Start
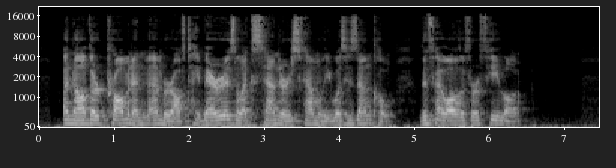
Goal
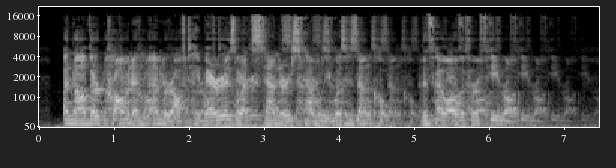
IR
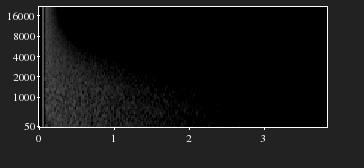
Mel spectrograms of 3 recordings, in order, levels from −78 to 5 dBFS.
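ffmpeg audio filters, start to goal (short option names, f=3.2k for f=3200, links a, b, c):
-filter_complex "[0:a]acrossover=split=200|1200[a][b][c];[b]asoftclip=type=tanh:threshold=-20dB[d];[a][d][c]amix=inputs=3:normalize=0,aecho=1:1:402|804|1206|1608:0.282|0.104|0.0386|0.0143,volume=7dB"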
